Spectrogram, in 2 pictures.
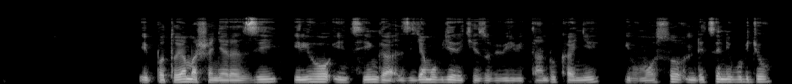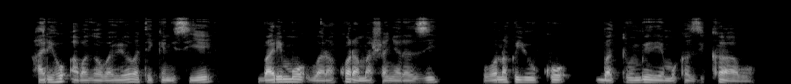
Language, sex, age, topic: Kinyarwanda, male, 18-24, government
